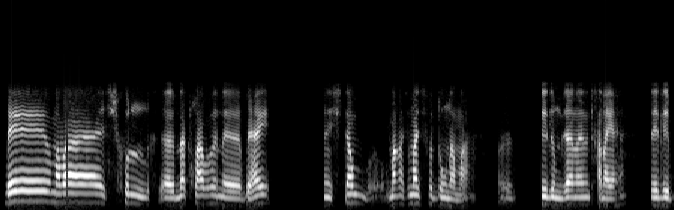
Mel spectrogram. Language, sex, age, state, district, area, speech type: Bodo, male, 45-60, Assam, Kokrajhar, rural, conversation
